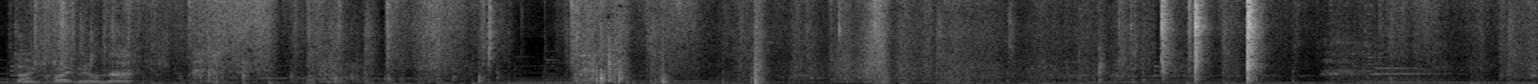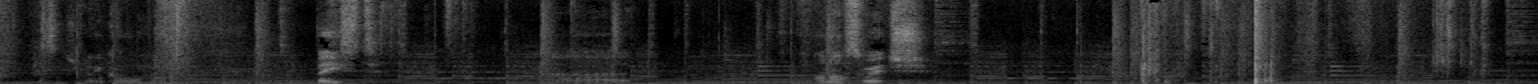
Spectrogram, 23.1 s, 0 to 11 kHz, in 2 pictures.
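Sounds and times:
background music with bass: 0.0s - 23.0s
cardboard and foam packaging rustling: 0.1s - 8.7s, 10.2s - 11.8s.

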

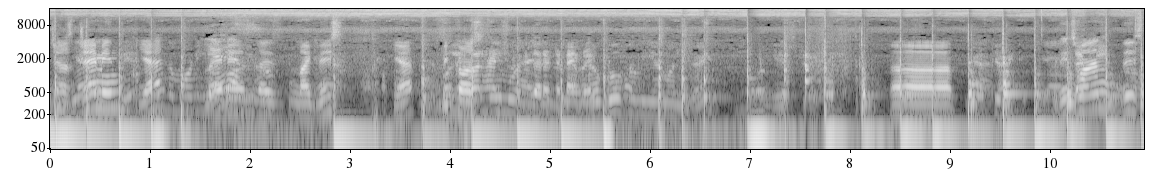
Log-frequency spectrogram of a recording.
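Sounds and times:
djembe hand drumming: 0.0s - 1.9s, 2.8s - 10.9s.

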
